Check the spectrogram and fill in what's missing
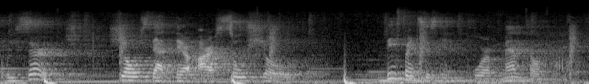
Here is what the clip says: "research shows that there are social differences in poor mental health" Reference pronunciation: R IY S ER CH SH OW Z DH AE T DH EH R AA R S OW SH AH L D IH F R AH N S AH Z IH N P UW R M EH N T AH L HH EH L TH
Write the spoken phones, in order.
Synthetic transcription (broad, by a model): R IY S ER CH SH OW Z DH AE T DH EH R AA R S OW SH AH L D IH F R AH N S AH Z IH N F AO R M EH N T AH L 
